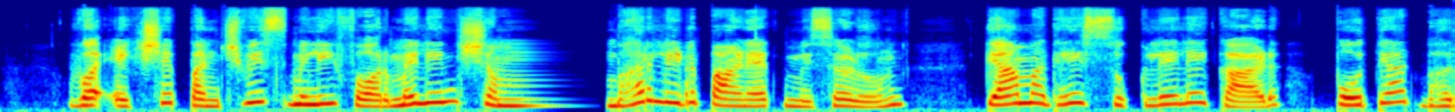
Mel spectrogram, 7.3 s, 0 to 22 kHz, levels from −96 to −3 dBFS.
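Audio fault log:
2.57–3.07 s, call audio freeze: The sound stalls and the last moment before the break carries on as a fading buzzy smear for about a third of a second, then drops to near silence for about 120 ms before the audio picks up exactly where it left off. This is likely a jitter buffer running dry while packets were held up in transit. The receiver stretched out what it last had, so roughly 0.47 s of extra time was inserted and nothing was lost.
3.43–3.46 s, skip ahead: Shortly after the freeze, the audio lurches forward with almost no gap. Only about 9 ms of fill bridges the join, and around a tenth of a second of material is simply gone, so the sounds on either side butt up against each other abruptly. A short stretch was discarded while later audio was already queued, which fits a jitter buffer trimming back the backlog that built up during the stall.
3.56–4.69 s, jitter buffer slow-down: For just over a second the audio drags at about 91% of normal speed while the pitch stays the same. 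Sounds are drawn out as single pitch periods are repeated back to back. Here the receiver was rebuilding its reserve, or settling on a longer target delay after the skip, by duplicating tiny slices of the waveform. That padding adds about 108 ms in total across the stretch.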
